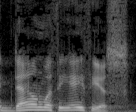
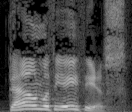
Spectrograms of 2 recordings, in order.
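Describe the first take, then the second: First: Raised, coaxing command voice; proconsul's urging. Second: High, loud shout flung at the crowd; defiant shout. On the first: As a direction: press him to say it, pitched up. Proconsul demands Polycarp renounce. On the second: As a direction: hurl it back at them, pointing. Polycarp turns words on crowd. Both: Acted.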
